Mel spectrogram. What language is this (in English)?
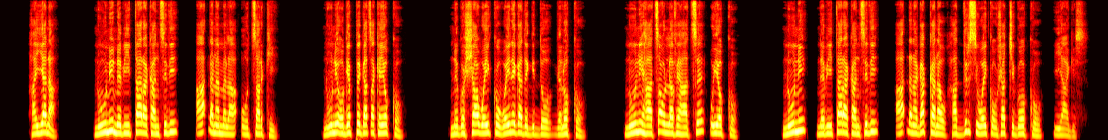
Gofa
